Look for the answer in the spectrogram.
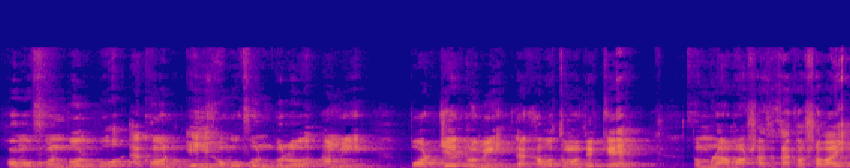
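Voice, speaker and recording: A man gives an English lesson to students, spelling each word out one letter at a time. He drops his pace to a crawl for the English definitions. His fairly high voice bounces around a very echoey room with a long ringing tail. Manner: spells words letter by letter and explains them. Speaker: English teacher.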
